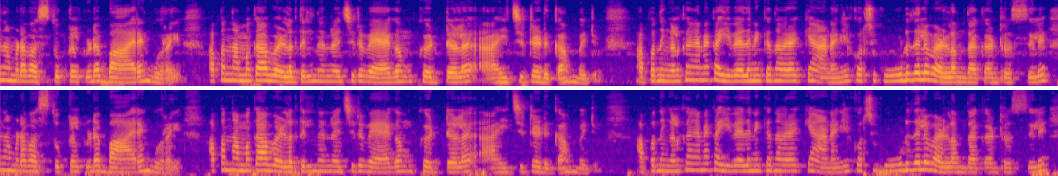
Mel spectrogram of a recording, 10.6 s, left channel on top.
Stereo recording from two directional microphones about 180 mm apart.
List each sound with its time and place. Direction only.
0.0 s speech: 15° left (ahead or behind)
